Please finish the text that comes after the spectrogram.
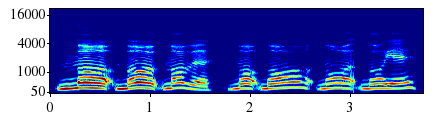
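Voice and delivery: halting, stumbling starts on Mo- before Moye; struggling pronunciation. Shown as a demonstration. Attempting a viewer's hard Welsh surname, halting and stumbling. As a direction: stammer over Mo- and give up at Moye. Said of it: "Try the surname".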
